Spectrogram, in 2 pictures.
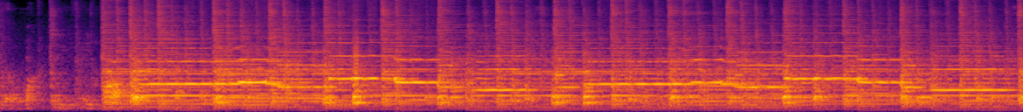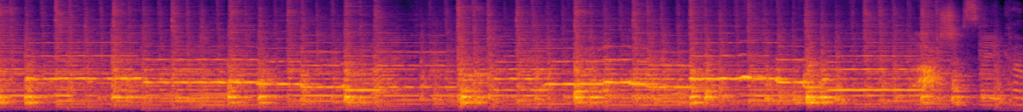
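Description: Instrumental intro of an Irish folk song: a transverse flute plays the melody over strummed acoustic guitar, starting about a second in after a spoken count-in.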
